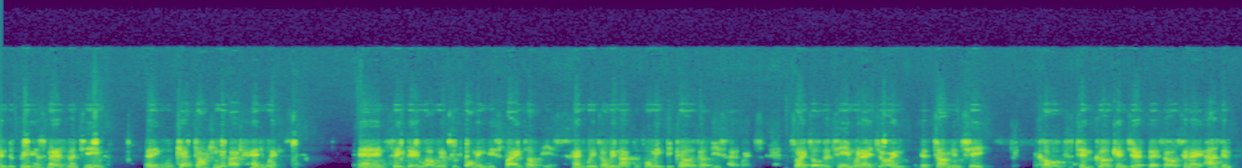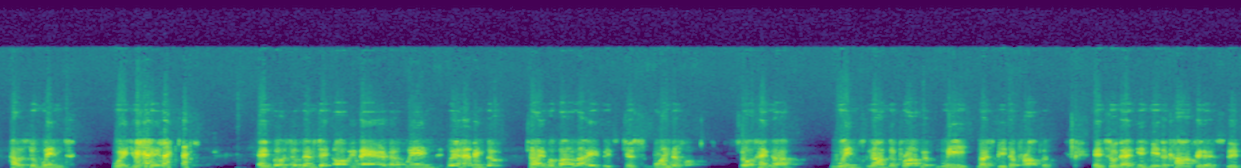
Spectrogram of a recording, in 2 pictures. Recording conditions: video call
